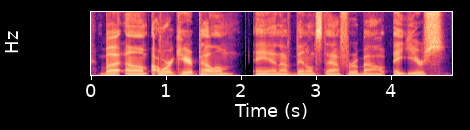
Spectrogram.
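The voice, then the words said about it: Hoarse, strained voice. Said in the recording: “I lost my voice this week, so I'm going to sound amazing this whole time... It's probably just my voice.”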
